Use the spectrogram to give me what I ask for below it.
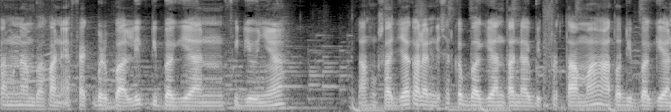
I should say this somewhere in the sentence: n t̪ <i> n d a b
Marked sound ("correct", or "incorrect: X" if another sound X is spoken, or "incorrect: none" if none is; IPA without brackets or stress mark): incorrect: a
